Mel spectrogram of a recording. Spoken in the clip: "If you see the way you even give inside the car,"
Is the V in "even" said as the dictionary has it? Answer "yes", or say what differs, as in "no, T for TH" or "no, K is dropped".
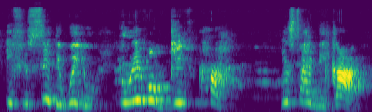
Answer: no, B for V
